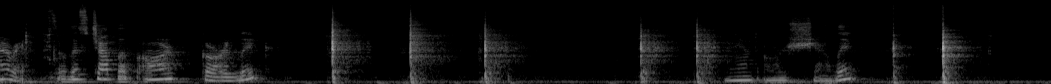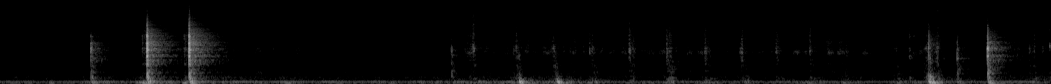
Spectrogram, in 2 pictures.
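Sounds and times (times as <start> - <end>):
knife chopping on cutting board: 3.2 - 5.3, 6.4 - 7.3, 8.8 - 10.0, 11.4 - 12.8, 15.0 - 21.0.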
